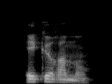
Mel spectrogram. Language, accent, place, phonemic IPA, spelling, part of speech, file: French, France, Lyon, /e.kœ.ʁa.mɑ̃/, écœuramment, adverb, LL-Q150 (fra)-écœuramment.wav
- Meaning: sickeningly, nauseatingly, disgustingly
